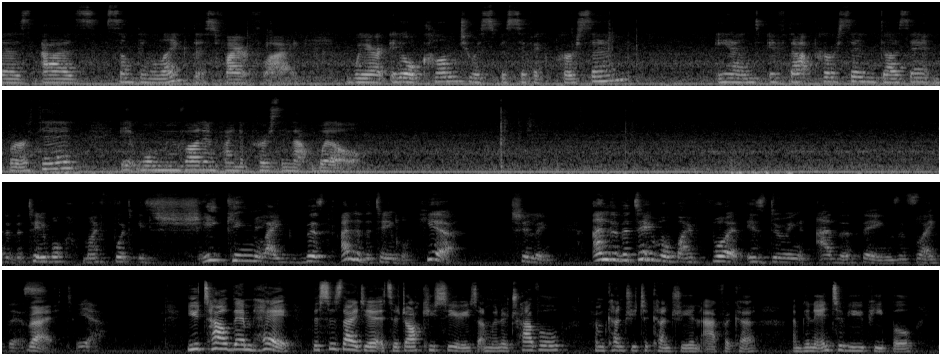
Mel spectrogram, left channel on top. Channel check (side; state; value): both; different; correlation 0.00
